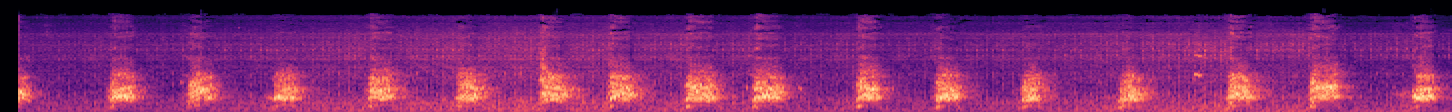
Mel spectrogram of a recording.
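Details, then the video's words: A Beagle barking steadily, short loud barks repeated about once every second with fairly even spacing, each bark a burst of mid-pitched energy, with no other clear sounds. "Beagle Barking"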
